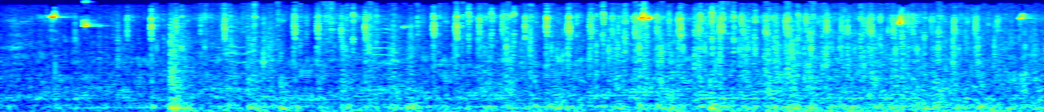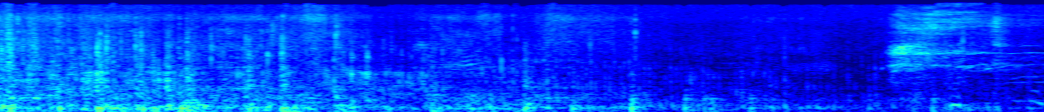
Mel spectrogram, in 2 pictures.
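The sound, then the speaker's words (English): A salad spinner spinning the excess water off washed lettuce whirs steadily with a dense, rumbling rattle for several seconds, then gradually winds down and fades out near the end. “We shake it, give a good spin, so it'll get all the excess water off of it.”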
